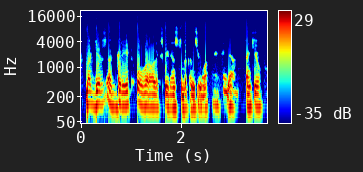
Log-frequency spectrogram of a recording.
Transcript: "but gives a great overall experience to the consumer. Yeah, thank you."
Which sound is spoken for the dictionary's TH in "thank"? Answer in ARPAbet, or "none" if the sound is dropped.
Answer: T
